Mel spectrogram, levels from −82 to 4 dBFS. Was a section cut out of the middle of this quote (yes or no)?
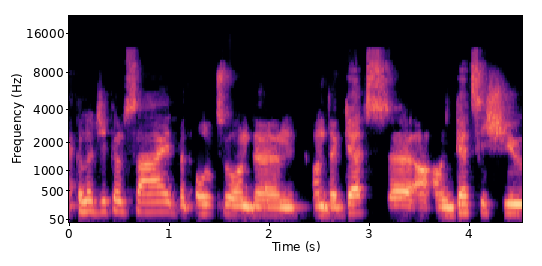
no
